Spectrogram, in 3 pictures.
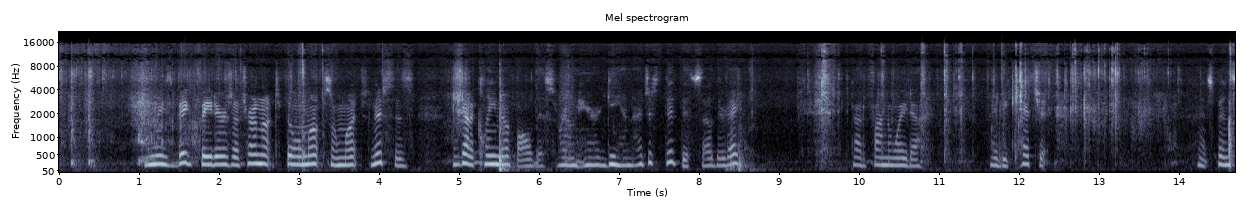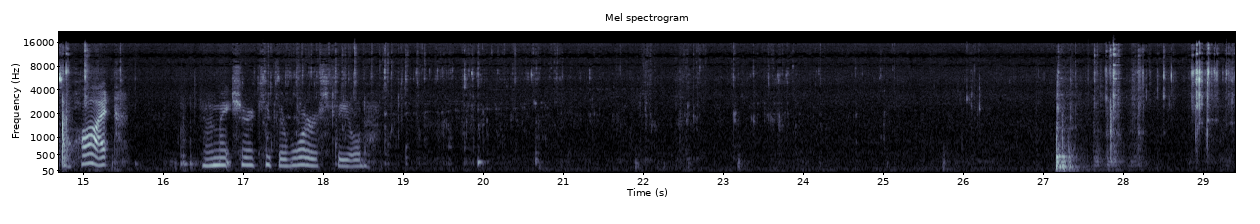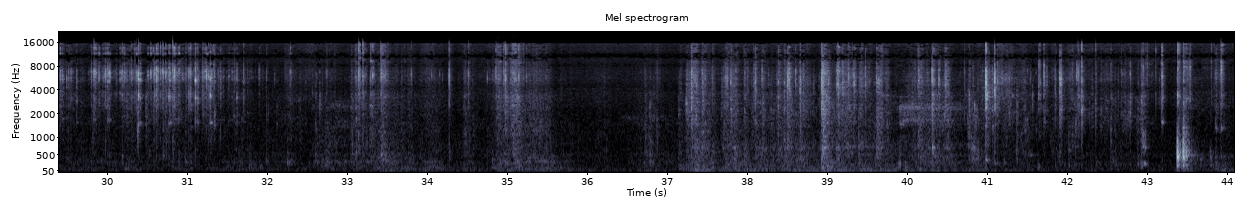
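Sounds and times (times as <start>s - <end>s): water pouring and splashing: 0.0s - 3.5s, 16.8s - 25.2s, 40.1s - 44.0s
knocks and clatter of containers: 0.0s - 3.6s, 4.9s - 6.4s, 14.5s - 15.2s, 27.2s - 30.0s, 36.7s - 44.0s.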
